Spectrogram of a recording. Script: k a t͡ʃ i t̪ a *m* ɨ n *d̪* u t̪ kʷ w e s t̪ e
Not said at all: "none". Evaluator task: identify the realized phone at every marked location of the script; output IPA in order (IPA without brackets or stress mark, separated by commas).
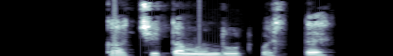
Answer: m, d̪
